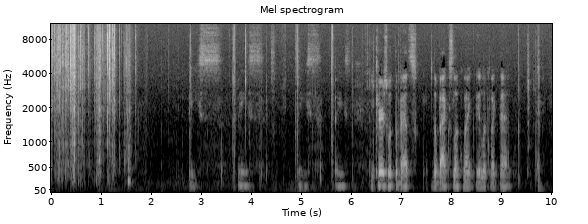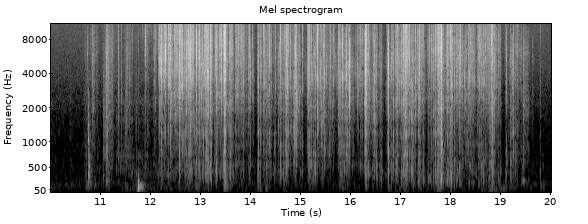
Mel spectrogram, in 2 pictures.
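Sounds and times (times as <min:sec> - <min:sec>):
foil wrapper tearing and crinkling: 0:00.0 - 0:01.7, 0:11.0 - 0:19.6.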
